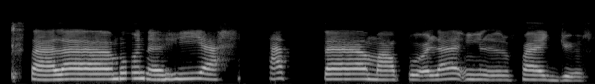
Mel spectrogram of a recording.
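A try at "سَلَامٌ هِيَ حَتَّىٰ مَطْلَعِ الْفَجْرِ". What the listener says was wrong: Nah, huruf nun itu ada sifat tawasud ya atau bainiyah. Nah, alirkan sedikit lagi biar tidak ada tawaludnya ya, tidak ada pantulan ya. Salamun hiya hatta matla'il fajr.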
